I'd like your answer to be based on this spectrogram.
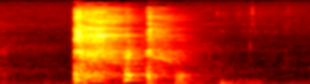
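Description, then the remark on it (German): A person with a chronic urge to cough coughs twice in quick succession, harsh, followed by a softer throaty rasp as the fit trails off. No one speaks. “Ich habe so einen chronischen Hustenreiz.”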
